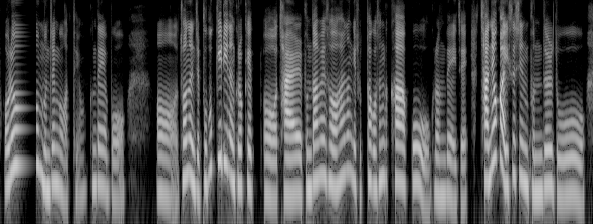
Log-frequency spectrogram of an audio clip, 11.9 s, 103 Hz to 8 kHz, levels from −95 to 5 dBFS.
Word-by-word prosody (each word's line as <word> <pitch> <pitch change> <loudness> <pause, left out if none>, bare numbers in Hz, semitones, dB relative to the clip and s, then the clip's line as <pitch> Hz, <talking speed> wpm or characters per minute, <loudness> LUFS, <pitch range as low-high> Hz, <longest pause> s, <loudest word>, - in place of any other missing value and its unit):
어려운 325 +8 +1 0.3
문제인 220 0 -1
것 200 - -5
같아요. 180 +2 -14
근데 220 -1 -5
뭐 170 -1 -8 0.6
어 185 -2 -4
저는 255 +1 +3
인제 205 -4 -1
'부부끼리는 305 - +1
그렇게 215 -1 -2 0.2
어 175 -2 0
잘 185 +1 +4
분담해서 230 +2 +1
하는 270 +4 -4
게 230 - -2
좋다.'고 210 +2 -4
생각하고 230 - +1
그런데 180 -2 -5
이제 160 0 -8 0.3
자녀가 350 +11 +7
있으신 240 +1 -2
분들도 185 -4 -3
215 Hz, 285 characters per minute, -21 LUFS, 185-245 Hz, 0.6 s, 자녀가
